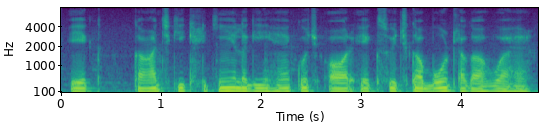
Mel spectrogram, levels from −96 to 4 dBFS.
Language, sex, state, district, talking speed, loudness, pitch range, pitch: Hindi, male, Uttar Pradesh, Lalitpur, 190 wpm, -15 LUFS, 95-105 Hz, 100 Hz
